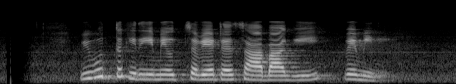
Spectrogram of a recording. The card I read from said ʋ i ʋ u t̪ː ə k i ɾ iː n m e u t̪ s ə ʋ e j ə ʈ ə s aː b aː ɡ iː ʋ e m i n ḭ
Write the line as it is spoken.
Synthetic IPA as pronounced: ʋ i ʋ u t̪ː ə k i ɾ iː m e u t̪ s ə ʋ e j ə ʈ ə s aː b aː ɡ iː ʋ e m i n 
